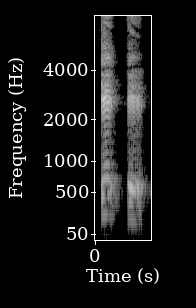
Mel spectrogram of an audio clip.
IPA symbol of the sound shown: ĭ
